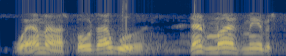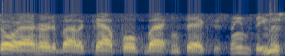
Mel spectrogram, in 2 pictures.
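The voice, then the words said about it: Texan accent. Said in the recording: “do you ever get tired of that accent? ... I just talk the way folks talk in Texas. This ain't no accent, son. That's Texas talk.”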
